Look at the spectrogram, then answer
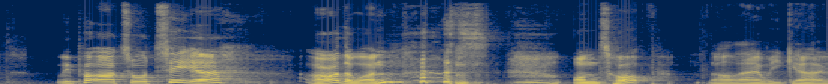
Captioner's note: laughs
